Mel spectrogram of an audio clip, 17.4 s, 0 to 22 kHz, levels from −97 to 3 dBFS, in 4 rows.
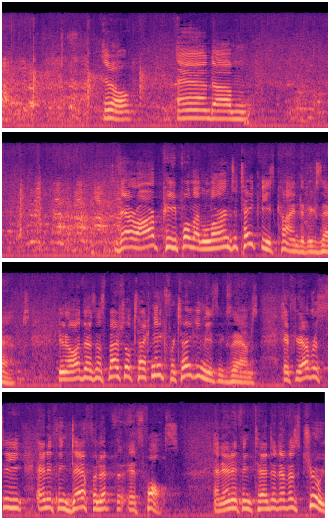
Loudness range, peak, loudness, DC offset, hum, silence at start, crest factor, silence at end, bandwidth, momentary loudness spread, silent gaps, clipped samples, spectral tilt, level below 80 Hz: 4 LU; -2 dBFS; -16 LUFS; under 0.1%; none; 0 s; 14 dB; 0 s; 16.5 kHz; 14 LU; none; under 0.1%; -4.5 dB/octave; -42 dBFS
